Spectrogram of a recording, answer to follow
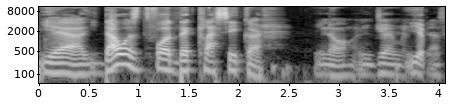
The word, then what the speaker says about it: Klassiker: Yeah, that was for the Klassiker.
